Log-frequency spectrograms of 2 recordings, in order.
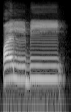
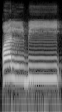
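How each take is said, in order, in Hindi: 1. यह शब्द लंबी 'ee' मात्रा पर ख़त्म होता है। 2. यह शब्द लंबी 'ee' मात्रा पर ख़त्म होता है।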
